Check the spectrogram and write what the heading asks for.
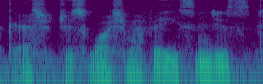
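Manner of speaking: breathy whispered self-talk. Real, not acted. Vlogger just woke up, whispering to herself. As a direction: whisper it to yourself, half awake. Muttering to herself after sigh.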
